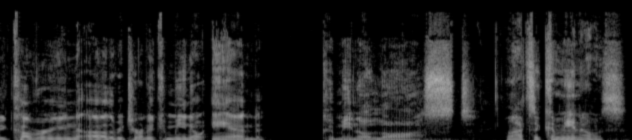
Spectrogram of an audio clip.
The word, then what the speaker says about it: Kaminoan: The Return of Kamino and Kamino Lost. Lots of Caminos. Mm-hmm. We won't, suffice to say, we won't have to have the conundrum of Camonians going on much longer.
